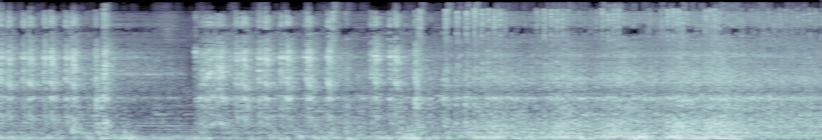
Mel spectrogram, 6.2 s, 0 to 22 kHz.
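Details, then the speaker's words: Lexmoto FMS 125 single-cylinder after valve clearances set, new spark plug and clean-up, repeat start test: starter whirs briefly, catches with quick pops with a little throttle, settles to steady idle; starts fine. "I needed a little bit of throttle, but that was not it."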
